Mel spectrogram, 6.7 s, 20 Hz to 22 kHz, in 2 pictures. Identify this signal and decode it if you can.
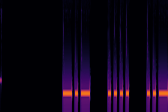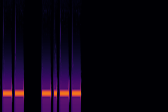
Morse code, heard as a keyed tone, about 20 wpm, spaced as for 15 wpm, 700 Hz. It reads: KH2Y
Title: USA Call Signs - 4 Characters - 2x Character Spacing - 20wpm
